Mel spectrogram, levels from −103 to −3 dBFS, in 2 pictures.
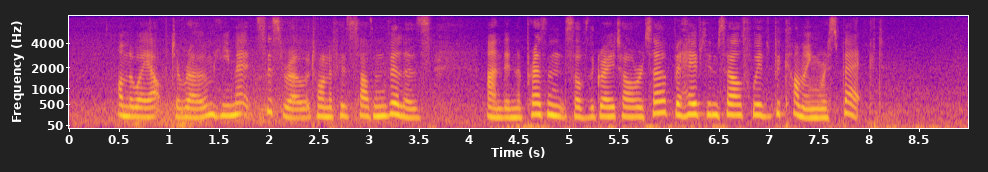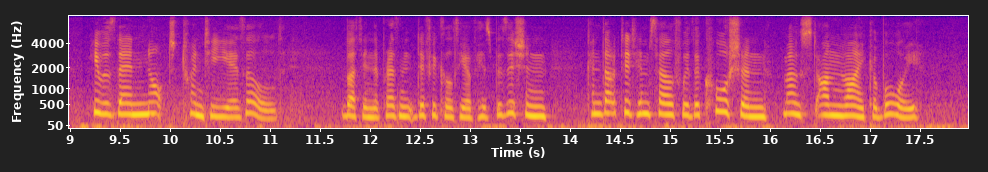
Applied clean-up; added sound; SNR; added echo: none; Waves, surf; 17 dB; none.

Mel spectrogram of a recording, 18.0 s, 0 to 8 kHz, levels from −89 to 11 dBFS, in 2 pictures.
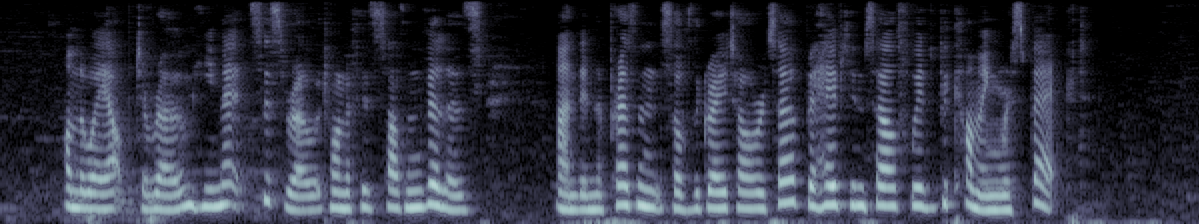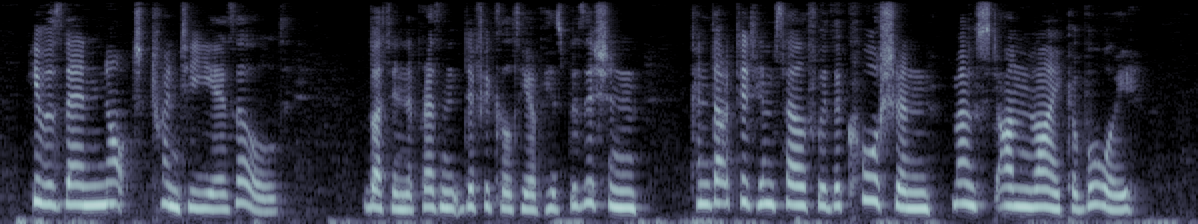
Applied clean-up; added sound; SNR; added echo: classical method log-MMSE.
